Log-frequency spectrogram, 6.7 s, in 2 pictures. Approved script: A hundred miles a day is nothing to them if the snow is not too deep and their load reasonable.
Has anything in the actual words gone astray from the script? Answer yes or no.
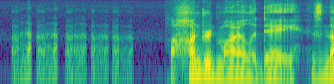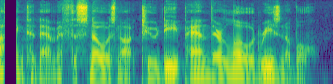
yes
